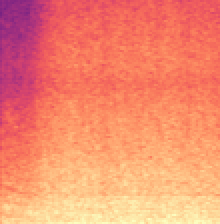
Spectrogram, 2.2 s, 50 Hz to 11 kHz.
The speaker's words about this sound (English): This pumping station sucks 800 gallons out of the river per second, diverting it to irrigation canals.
